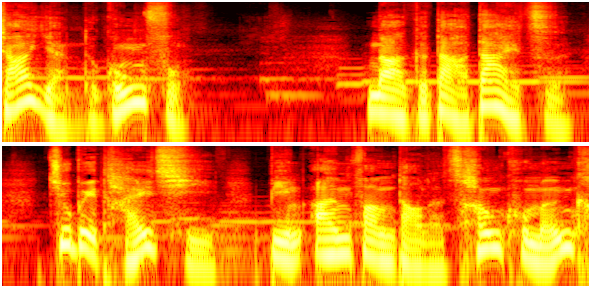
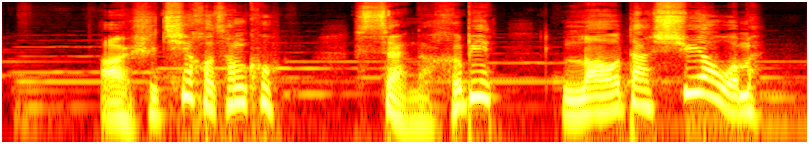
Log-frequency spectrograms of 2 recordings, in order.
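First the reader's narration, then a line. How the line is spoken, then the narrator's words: Squeaking rats. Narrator (Chinese): 两只老鼠对手下吱吱叫道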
